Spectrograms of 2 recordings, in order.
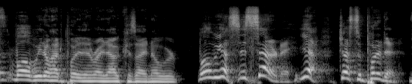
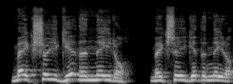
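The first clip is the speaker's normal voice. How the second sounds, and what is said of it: Put-on Australian accent, not very good. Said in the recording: “Oh, I'm so bad with my accents. ... That's not too bad. ... Australian”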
